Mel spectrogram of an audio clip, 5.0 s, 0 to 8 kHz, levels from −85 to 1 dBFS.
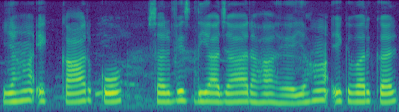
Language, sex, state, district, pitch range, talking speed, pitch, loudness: Hindi, female, Bihar, Katihar, 185-205 Hz, 155 wpm, 195 Hz, -16 LUFS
